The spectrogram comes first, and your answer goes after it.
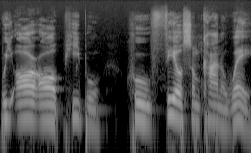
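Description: The recording is very clean, with a silent background. A man with an American accent has a plain, everyday voice, a fairly high pitch and ordinary pitch variation. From Haitian American. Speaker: podcast host. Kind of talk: casual chat.

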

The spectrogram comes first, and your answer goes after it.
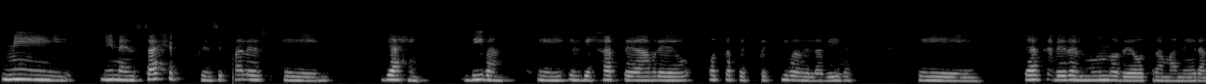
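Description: This woman talks at a very slow pace in a highland Ecuadorian accent. Her pitch sits in the medium range, and her intonation is fairly even. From Ecuador, raised in Quito (born Ambato). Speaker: backpacker and entrepreneur. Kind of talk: interview conversation.

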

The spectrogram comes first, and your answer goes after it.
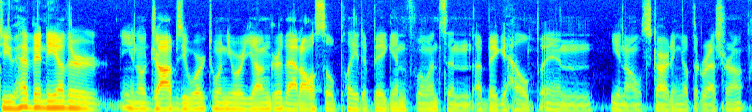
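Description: In an American accent, a man talks at a fairly quick pace with hardly any pauses. He has a fairly low pitch, fairly even intonation and an unremarkable speaking voice. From Salt Lake City, Utah. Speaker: podcast host. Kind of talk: interview.

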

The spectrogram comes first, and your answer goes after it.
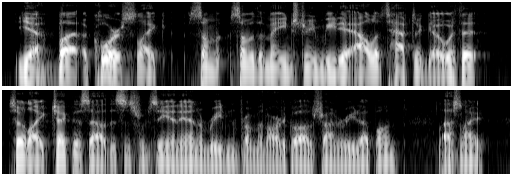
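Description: A man with a very deep, low voice talks at a fairly quick pace. The sound is dry and close with no echo, on a very clean recording with a silent background. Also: ordinary pitch variation. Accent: Southern US. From US South, Mississippi. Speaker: podcast co-host. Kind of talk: casual chat.

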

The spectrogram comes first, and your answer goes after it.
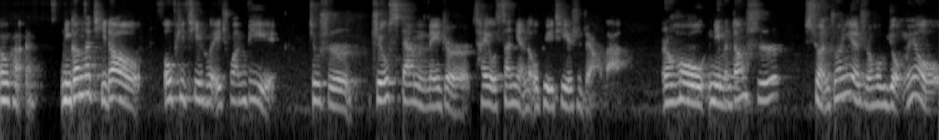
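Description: A woman talks at a very slow pace. Her pitch sits in the medium range and rises and falls in an ordinary way. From China, Beijing. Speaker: podcast co-host, data worker. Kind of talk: casual chat.

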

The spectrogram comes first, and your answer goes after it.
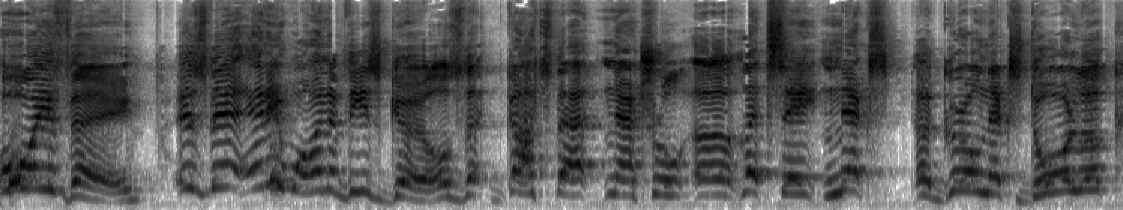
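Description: A woman puts on a character voice, high-pitched with a bright, sharp tone, speaking at a fairly slow pace with lively intonation.

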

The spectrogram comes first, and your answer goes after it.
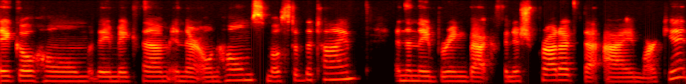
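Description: Against a quiet background, a woman with a plain, everyday voice speaks at a moderate pace in a medium pitch with ordinary pitch variation. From US Midwest, Illinois. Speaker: refugee ministry organizer and English teacher. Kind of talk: interview.

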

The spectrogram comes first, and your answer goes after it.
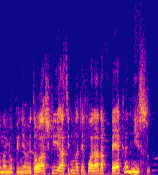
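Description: Music plays in the background as a man speaks. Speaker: podcast guest. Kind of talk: casual chat.

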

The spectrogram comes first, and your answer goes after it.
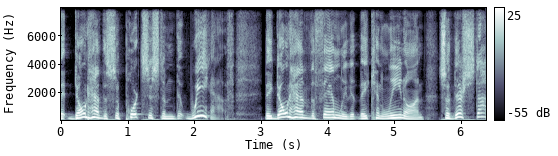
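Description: Loud and high-pitched, a man's voice swings very widely in pitch. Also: moderate pace. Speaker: radio co-host, former mission worker. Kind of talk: radio interview. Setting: radio studio.

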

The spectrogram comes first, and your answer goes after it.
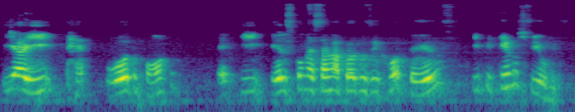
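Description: Speaking at a fairly slow pace, a man takes long, frequent pauses, and his loudness swings widely. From Brazil, Ceará interior. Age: 60s. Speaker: priest and university rector. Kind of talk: interview conversation.

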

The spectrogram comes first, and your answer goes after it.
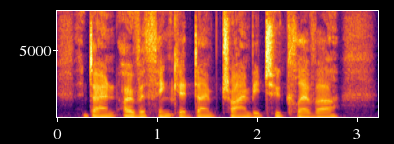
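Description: A man talks with an Australian accent at a medium pitch. The recording is very clean, with a silent background. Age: 30s. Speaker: church film and TV department head. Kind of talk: interview.

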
